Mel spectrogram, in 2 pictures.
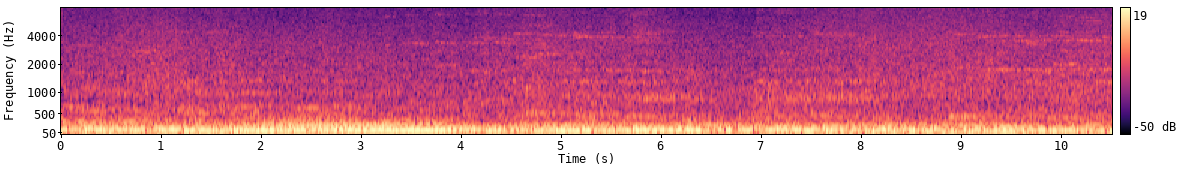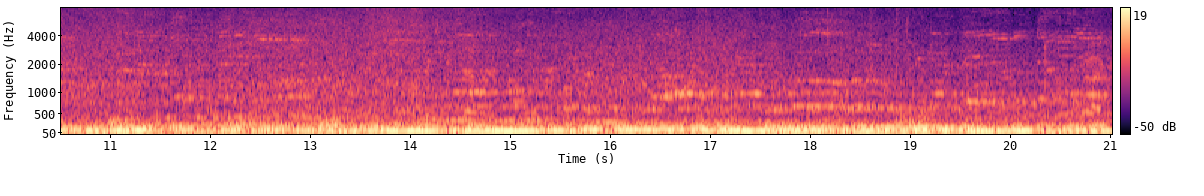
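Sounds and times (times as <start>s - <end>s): car engine running at low revs: 0.0s - 21.0s
faint voices: 0.0s - 21.0s.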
